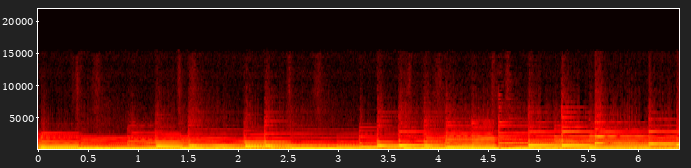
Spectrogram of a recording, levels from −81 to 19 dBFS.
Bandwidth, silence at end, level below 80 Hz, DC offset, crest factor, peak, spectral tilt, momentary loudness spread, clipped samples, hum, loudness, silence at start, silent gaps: 6.2 kHz; 0 s; -22 dBFS; under 0.1%; 10 dB; -4 dBFS; -9 dB/octave; 3 LU; under 0.1%; none; -15 LUFS; 0 s; none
